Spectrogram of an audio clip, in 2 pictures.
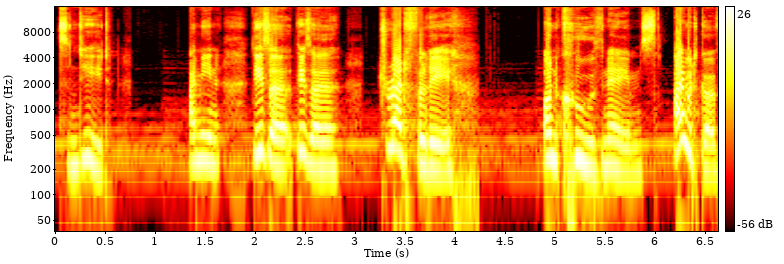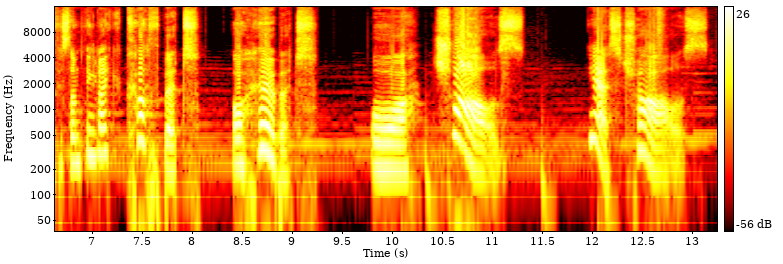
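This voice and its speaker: A woman's voice: fairly high pitch, very animated, slow pace, a bit bright, soft background music, full character voice. A woman voicing a prim, pompous upper-class lady from the 1800s, co-hosting a livestream. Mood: haughty. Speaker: charity speedrun marathon co-host.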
